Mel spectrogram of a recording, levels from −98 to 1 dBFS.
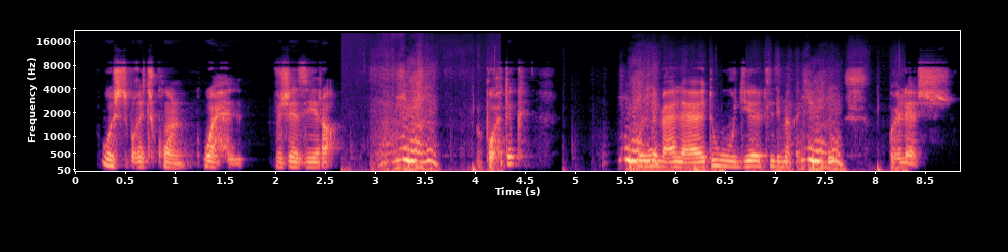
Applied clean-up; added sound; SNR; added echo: neural mask model RNNoise.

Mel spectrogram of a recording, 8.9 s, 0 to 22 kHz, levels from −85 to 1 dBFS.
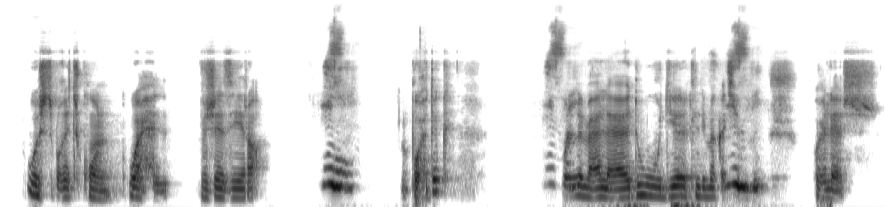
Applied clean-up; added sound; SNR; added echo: neural mask model Resemble Enhance denoiser.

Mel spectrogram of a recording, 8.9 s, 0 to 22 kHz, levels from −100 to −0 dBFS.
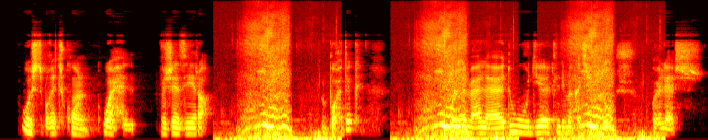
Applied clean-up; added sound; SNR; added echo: none; Zipper (clothing); -5 dB; none.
